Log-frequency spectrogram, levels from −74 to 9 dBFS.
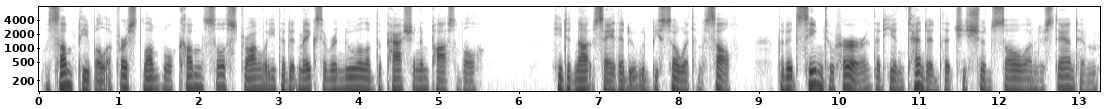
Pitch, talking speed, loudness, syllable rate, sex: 110 Hz, 200 wpm, -20 LUFS, 5.0 syllables/s, male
